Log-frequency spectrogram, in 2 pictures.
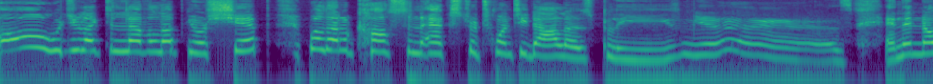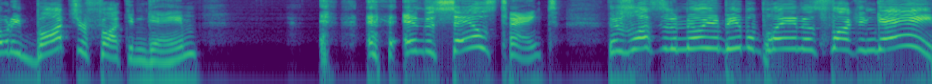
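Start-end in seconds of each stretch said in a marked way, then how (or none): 0.0-5.1 mocking put-on English accent. Ranting at a game's makers about cut microtransactions: mocking English accent. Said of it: "this is an impression of an Englishman".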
